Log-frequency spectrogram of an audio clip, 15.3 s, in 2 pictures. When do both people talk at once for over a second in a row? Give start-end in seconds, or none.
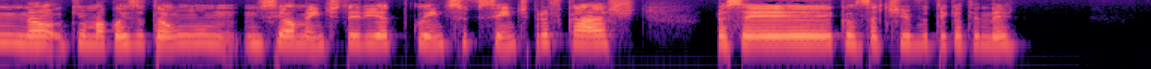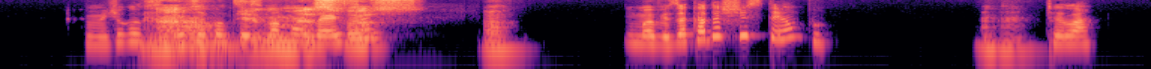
8.6-10.2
